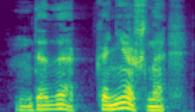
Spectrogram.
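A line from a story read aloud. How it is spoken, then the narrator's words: Slightly trembling voice. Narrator (Russian): чуть дрожащим голосом промолвил он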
